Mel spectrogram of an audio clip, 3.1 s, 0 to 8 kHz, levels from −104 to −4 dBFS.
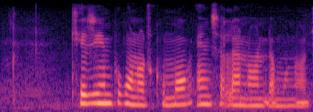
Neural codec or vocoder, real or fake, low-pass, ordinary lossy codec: vocoder, 22.05 kHz, 80 mel bands, Vocos; fake; 7.2 kHz; none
